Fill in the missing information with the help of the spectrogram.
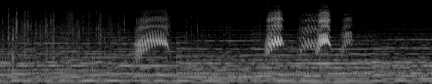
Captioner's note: Gracchio Alpino chirp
